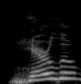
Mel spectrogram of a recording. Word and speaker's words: heirloom: Heirloom or heirloom? Heirloom. So the H, The is, H is silent.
